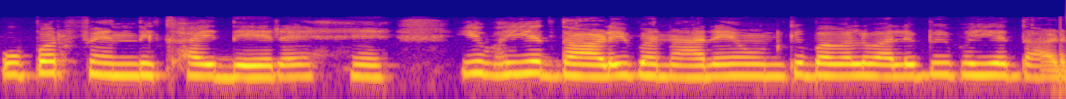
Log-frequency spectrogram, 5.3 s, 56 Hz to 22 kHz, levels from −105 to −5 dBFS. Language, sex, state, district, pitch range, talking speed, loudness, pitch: Hindi, female, Bihar, West Champaran, 225-250 Hz, 215 wpm, -16 LUFS, 235 Hz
